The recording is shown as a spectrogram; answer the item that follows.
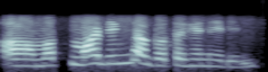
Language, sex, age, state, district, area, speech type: Assamese, female, 60+, Assam, Morigaon, rural, conversation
